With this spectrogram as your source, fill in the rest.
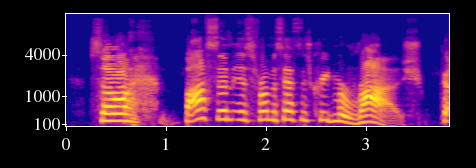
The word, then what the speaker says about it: Basim: You may have to help me pronunciation here, but I believe it's Basim Ishak? Basim. Thank you. Basim.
